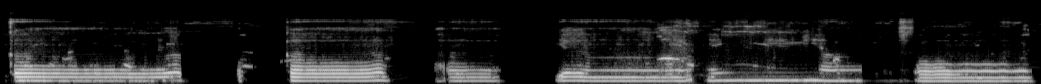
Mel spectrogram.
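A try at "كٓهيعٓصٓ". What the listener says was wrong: Kau 2 kali. Ustaz tak nak 2 kali, dia sekali je.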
